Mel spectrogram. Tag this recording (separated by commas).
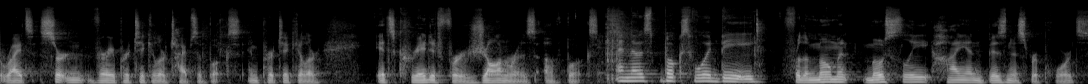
Speech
